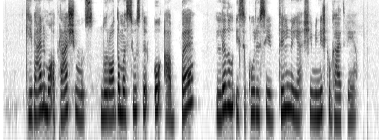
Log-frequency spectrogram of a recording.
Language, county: Lithuanian, Vilnius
